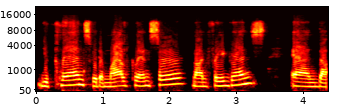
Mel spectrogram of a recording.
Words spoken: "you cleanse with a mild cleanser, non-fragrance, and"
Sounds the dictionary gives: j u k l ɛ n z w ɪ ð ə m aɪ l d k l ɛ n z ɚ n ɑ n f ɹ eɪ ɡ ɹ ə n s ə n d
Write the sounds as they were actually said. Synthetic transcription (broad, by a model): j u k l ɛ n s w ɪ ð ə m aɪ l d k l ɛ n s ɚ n ɑ n f ɹ eɪ ɡ ɹ ə n s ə n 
